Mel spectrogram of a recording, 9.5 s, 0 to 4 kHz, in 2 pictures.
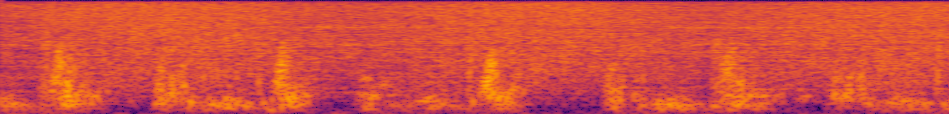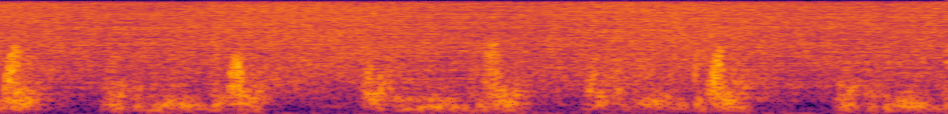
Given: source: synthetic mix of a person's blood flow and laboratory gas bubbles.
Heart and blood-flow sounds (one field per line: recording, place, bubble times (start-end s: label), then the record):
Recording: Doppler ultrasound of blood flow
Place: precordium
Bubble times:
no bubbles
From the record:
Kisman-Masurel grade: 000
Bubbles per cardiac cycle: 0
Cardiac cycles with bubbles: 0%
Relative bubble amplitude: no bubbles discernible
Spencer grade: 0 (complete lack of bubble signals)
